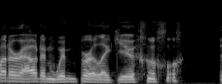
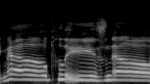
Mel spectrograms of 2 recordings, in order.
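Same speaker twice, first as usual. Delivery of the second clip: mock high whimpering, sob-filled; 8 semitones higher than usual. Acting out pleading with a ghost in bed: mock whimpering and sobbing. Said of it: "I would whimper and sob and be like".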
